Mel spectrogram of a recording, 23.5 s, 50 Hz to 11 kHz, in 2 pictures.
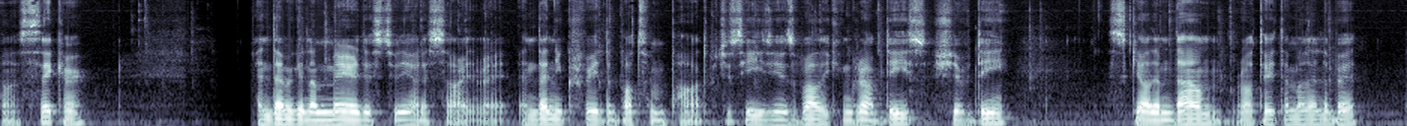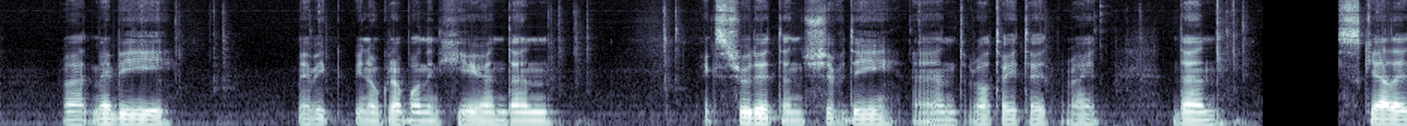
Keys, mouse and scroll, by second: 1.1 shift+click, 1.3 shift+middle click, 1.5 shift+middle click, 1.7 alt+middle click, 2.1 alt+middle click, 2.7 alt+x, 3.5 click, 3.8 click, 4.9 shift+middle drag, 5.2 shift+middle click, 5.4 shift+middle drag, 6.2 shift+middle click, 6.8 shift+click, 7.6 shift+d, 8.3 click, 8.6 s, 9.7 click, 9.9 middle click, 10.2 r, 12.8 ctrl+click, 13.5 g, 14.3 click, 16.3 s, 16.5 x, 17.3 y, 17.8 click, 18.5 shift+d, 19.3 click, 20.0 r, 20.9 click, 21.1 s, 21.9 z, 22.0 z, 23.2 click, 23.3 z.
